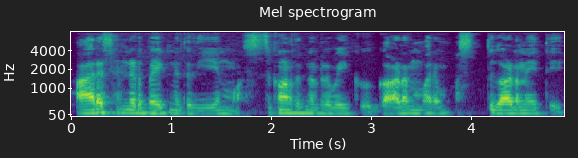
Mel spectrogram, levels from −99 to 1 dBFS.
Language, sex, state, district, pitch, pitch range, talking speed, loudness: Kannada, male, Karnataka, Dharwad, 110 Hz, 105-115 Hz, 180 wpm, -21 LUFS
